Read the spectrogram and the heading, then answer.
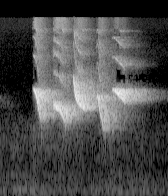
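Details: Loud, clear Green-winged saltator phrase played to prompt birds to sing, four descending whistled slurs delivered rapidly over about two seconds, quiet surroundings.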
